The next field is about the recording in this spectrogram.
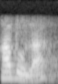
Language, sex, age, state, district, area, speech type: Marathi, female, 45-60, Maharashtra, Wardha, urban, conversation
